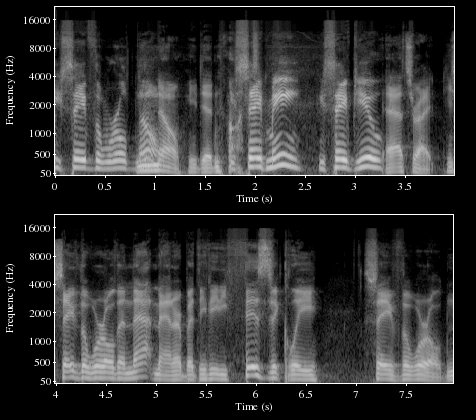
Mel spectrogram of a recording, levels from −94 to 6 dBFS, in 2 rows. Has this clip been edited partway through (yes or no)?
no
